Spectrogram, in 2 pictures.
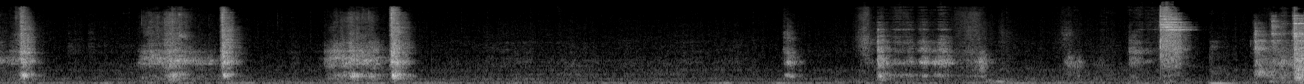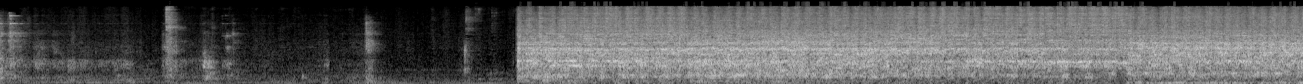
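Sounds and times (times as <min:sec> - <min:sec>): parts being handled: 0:07.8 - 0:18.2
loud steady machine noise: 0:18.2 - 0:26.0.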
